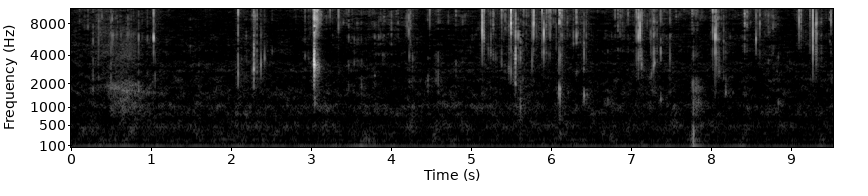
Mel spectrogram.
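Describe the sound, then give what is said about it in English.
Quiet, wet mouth sounds of nibbling, licking and sucking on an ear. Many small smacks and clicks sit over a low, steady hum, with no voice. “You like how I nibble and lick and suck on your ear, my good boy?”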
